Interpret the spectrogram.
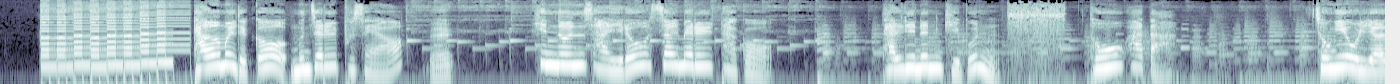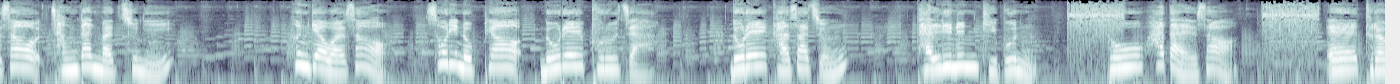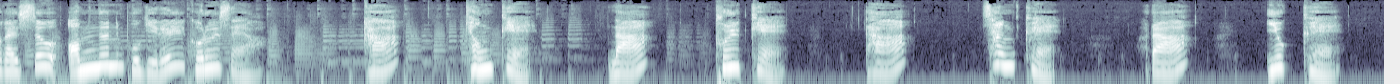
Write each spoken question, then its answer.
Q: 노래 가사 중 달리는 기분 도하다에서 에 들어갈 수 없는 보기를 고르세요.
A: The answer is 나 불쾌.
